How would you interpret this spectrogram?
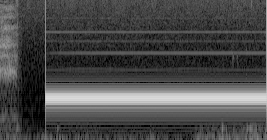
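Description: A steady, loud censor bleep tone at a single pitch holds for about two seconds, starting and stopping abruptly, with faint background murmur before and after.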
